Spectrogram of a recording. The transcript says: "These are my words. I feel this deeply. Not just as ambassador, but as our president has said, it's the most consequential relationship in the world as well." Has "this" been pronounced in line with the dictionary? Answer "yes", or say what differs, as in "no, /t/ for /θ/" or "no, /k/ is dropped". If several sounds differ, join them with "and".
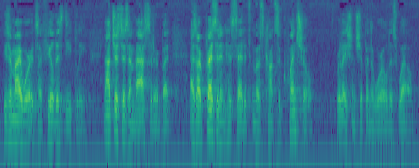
yes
